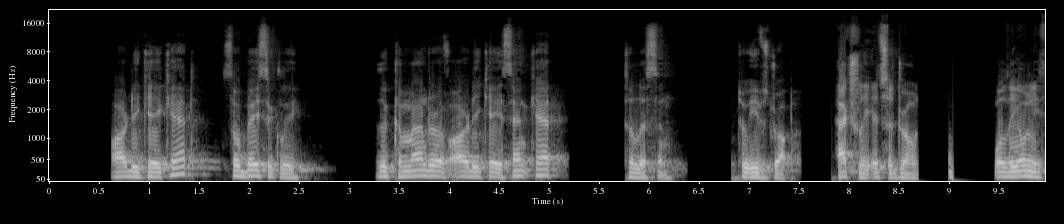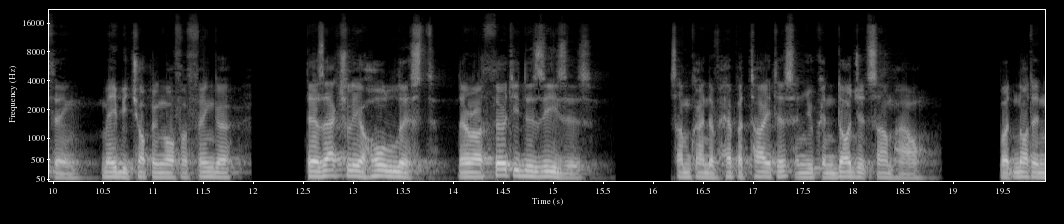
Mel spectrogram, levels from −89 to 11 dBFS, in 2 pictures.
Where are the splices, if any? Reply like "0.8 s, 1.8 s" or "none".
8.9 s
